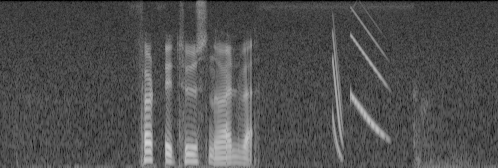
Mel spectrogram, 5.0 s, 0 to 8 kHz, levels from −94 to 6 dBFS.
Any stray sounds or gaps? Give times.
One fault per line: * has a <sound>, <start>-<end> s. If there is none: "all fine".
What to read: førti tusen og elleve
* has a dropout, 1.6-1.7 s
* has a chirp, 3.3-3.9 s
